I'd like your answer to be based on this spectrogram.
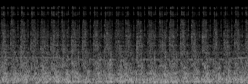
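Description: An embroidery machine steadily stitches out a Halloween quilt block design, its needle chattering in a fast, even rhythm close by, with a faint high whine running underneath throughout.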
